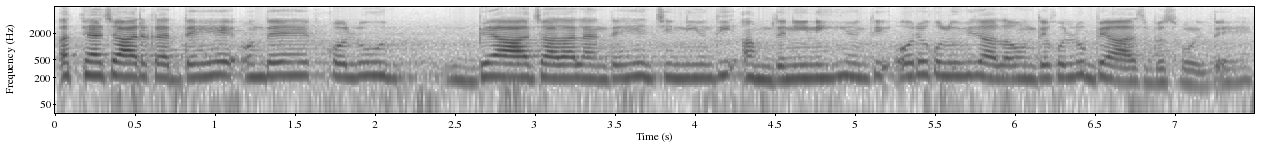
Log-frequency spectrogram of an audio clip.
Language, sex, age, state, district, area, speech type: Dogri, male, 18-30, Jammu and Kashmir, Jammu, rural, spontaneous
